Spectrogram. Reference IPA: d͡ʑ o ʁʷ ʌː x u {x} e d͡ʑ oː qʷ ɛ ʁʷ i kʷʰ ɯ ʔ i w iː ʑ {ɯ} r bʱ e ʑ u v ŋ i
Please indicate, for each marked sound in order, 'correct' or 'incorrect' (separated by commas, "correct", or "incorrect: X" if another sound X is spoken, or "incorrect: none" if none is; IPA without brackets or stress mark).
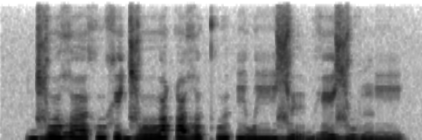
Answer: correct, correct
